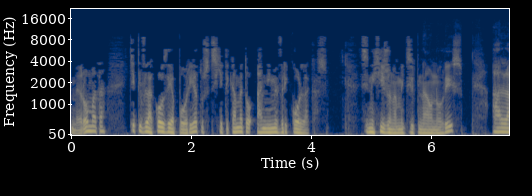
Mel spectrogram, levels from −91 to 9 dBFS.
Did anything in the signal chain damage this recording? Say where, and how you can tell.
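Yes. At playback, this is an adaptive stream starting at a low bitrate. The player opened on a lean encoding, then switched up. Until 5.81 s nothing sits above 9.8 kHz and artefacts are strong, which fits 24 kbit/s AAC. The speech then brightens abruptly, gaplessly.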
